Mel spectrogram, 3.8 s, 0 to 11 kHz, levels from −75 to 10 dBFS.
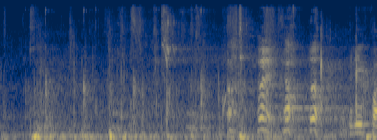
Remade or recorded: recorded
